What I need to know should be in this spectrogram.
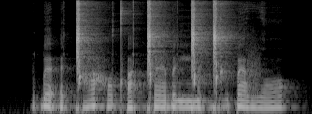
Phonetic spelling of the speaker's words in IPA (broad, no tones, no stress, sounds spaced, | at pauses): ɓ ɛ ʔ ɛ ɡ͡ǀ a h ɔ tʼ a ǀ ɛ ɗ ɛ ŋ͡ǀ ɛ ɡ͡ǀ ɨ ɓ æ v ɔ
